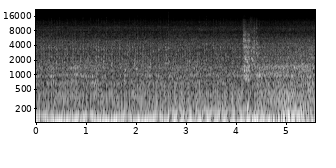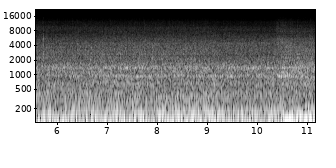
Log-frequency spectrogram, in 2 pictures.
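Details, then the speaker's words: 1955 Buick Super old straight engine running on its own again: deep, steady, even rumble at idle and when revved, with no knocks or misses, smoking a little at the rear; normal idle. "It cranked right up. And she sounds pretty good. Even when I give her the onions."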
